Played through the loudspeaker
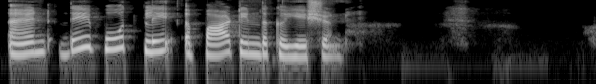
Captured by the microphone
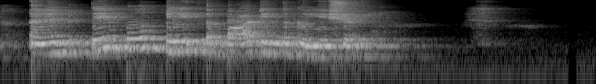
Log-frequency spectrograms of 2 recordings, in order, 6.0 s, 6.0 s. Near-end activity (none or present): none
